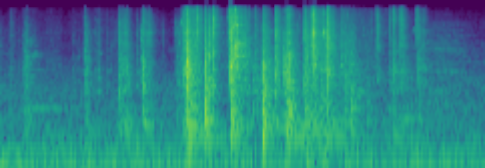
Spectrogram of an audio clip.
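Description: A run of sharp clicks and clattering knocks from computer parts being handled as a desktop PC is dismantled for scrap. They start sparse about a second in and come thickest in the middle.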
